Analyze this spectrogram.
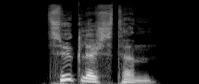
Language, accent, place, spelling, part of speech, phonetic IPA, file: German, Germany, Berlin, zyklischstem, adjective, [ˈt͡syːklɪʃstəm], De-zyklischstem.ogg
- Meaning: strong dative masculine/neuter singular superlative degree of zyklisch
